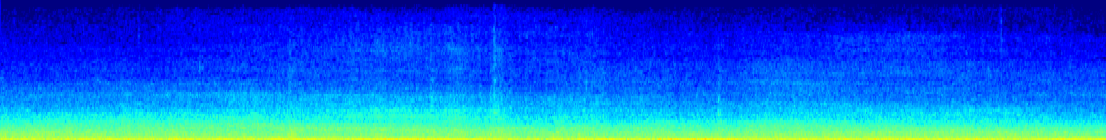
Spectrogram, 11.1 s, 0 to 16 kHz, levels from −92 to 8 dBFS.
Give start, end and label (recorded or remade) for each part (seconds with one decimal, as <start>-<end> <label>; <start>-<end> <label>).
0.0-11.1 recorded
